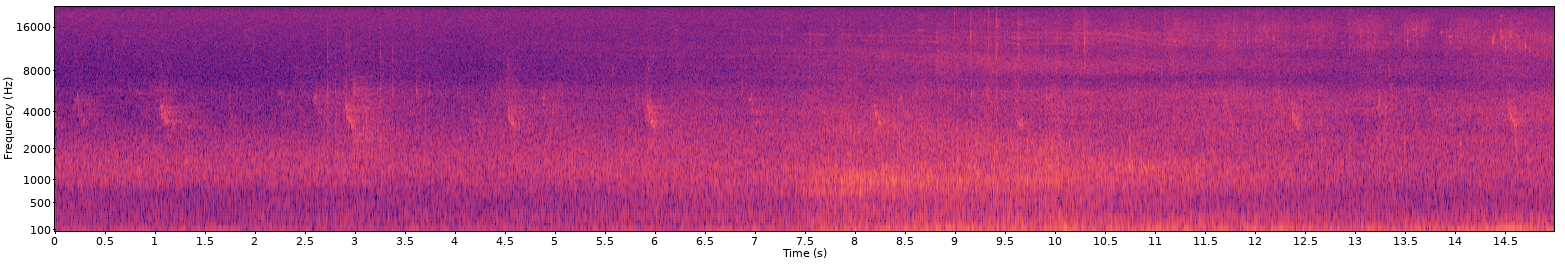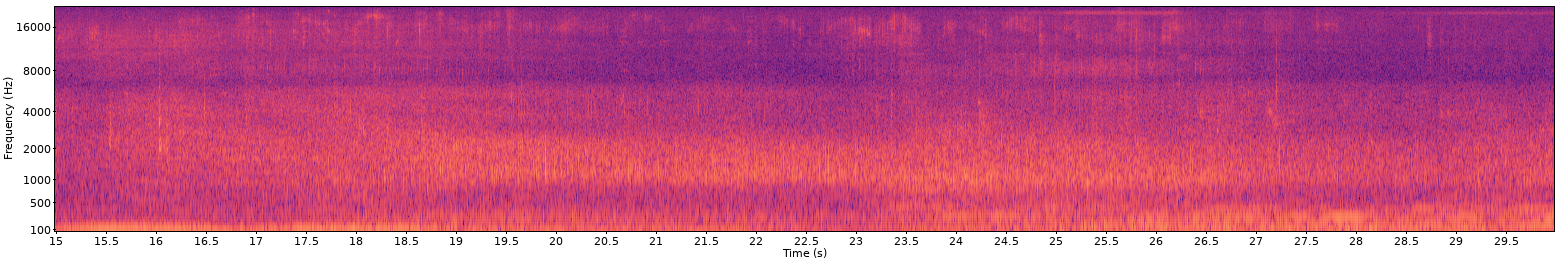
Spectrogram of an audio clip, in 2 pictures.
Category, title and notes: Soundscapes > Urban
250725 08h50 Albi Cathedral SW fountain OKM1
Subject : The drinking fountain SW of the cathedral, facing north to the cathedral. Date YMD : 2025 July 25 Location : Albi 81000 Tarn Occitanie France. Soundman OKM1 Binaural in ear microphones. Weather : Light grey sky (with small pockets of light). A few breezes About 16°c Processing : Trimmed and normalised in Audacity.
